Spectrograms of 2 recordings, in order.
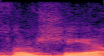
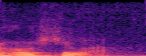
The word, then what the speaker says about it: Hoshea: Now that could be pronounced as Hoshea or Hoshua, but he changed his name to Joshua.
